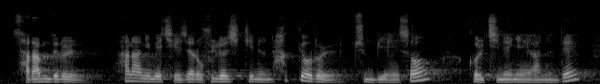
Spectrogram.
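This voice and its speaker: A male pastor giving a sermon testimony, going from hushed, quiet moments to loud, emotional outbursts. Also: mid-range voice. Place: church sanctuary. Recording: long church reverb.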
